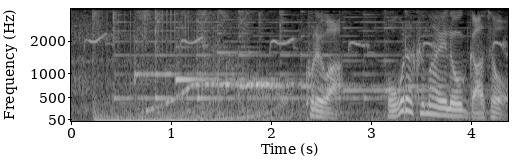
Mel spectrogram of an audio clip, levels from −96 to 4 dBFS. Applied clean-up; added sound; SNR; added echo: none; Bird; 17 dB; none.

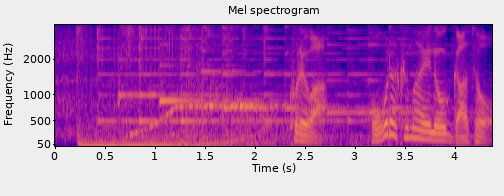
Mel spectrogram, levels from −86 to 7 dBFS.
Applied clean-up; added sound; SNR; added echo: none; none; none; none.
